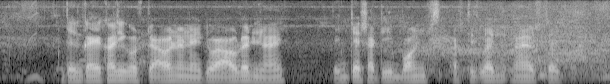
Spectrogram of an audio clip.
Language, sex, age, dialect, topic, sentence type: Marathi, male, 25-30, Southern Konkan, banking, statement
